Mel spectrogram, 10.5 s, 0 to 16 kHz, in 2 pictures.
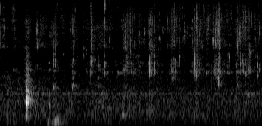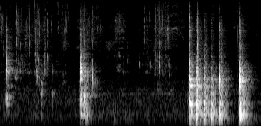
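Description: Light clicks and soft liquid dribbles as 4 tablespoons of heavy cream are poured into a pan, then a spoon scrapes and stirs it in a few loud bursts near the end. No one speaks.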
